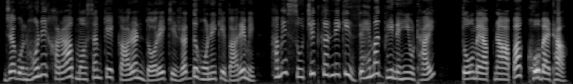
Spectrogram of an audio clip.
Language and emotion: Hindi, angry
